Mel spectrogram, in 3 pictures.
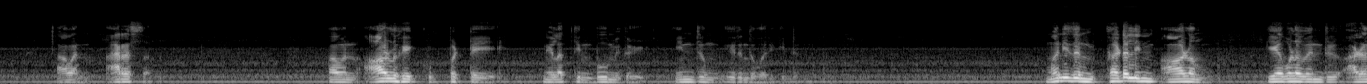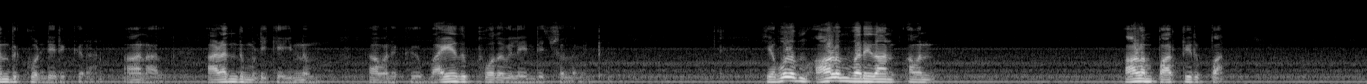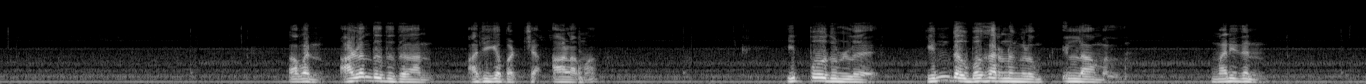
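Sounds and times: low hum: 0:00.0 - 0:41.0
faint ticks: 0:29.2 - 0:29.9.

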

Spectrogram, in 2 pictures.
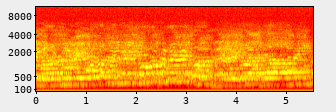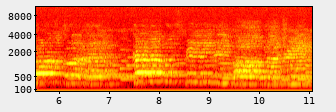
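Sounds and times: operetta voices singing: 0:00.0 - 0:11.0.

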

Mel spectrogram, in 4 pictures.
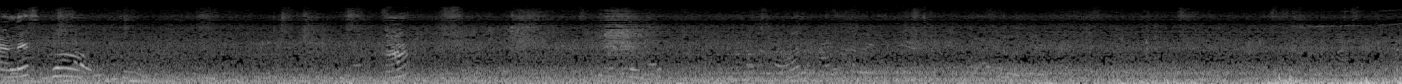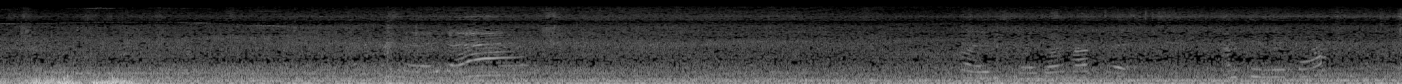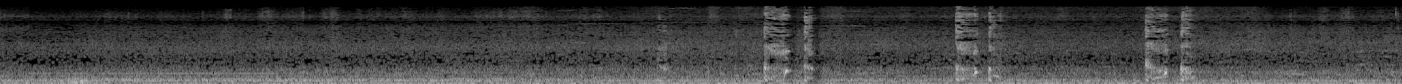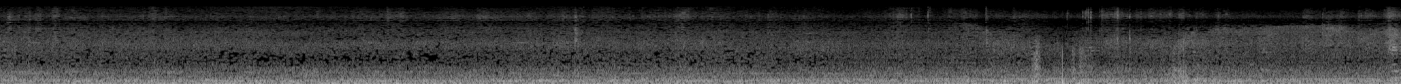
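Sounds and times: faint indistinct voices: 0:00.0 - 0:56.0
supermarket background noise: 0:00.0 - 0:56.0.

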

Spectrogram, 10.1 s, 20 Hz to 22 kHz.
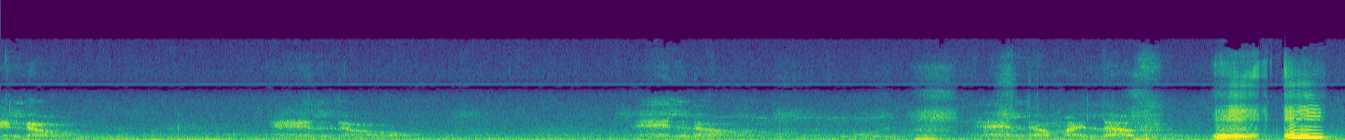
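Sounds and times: faint steady hum: 0:00.0 - 0:10.0
person whispering: 0:02.0 - 0:03.1, 0:04.8 - 0:05.7, 0:06.6 - 0:08.8.

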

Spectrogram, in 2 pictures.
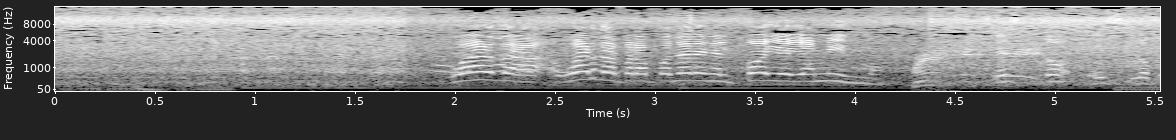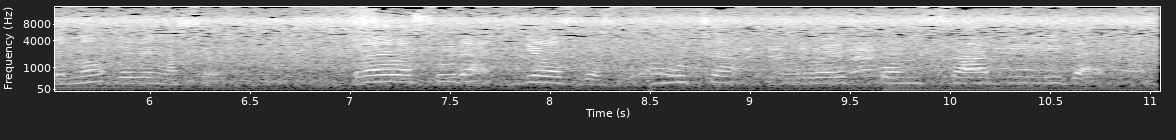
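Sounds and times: small waterfall rushing: 0:00.0 - 0:11.0.

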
